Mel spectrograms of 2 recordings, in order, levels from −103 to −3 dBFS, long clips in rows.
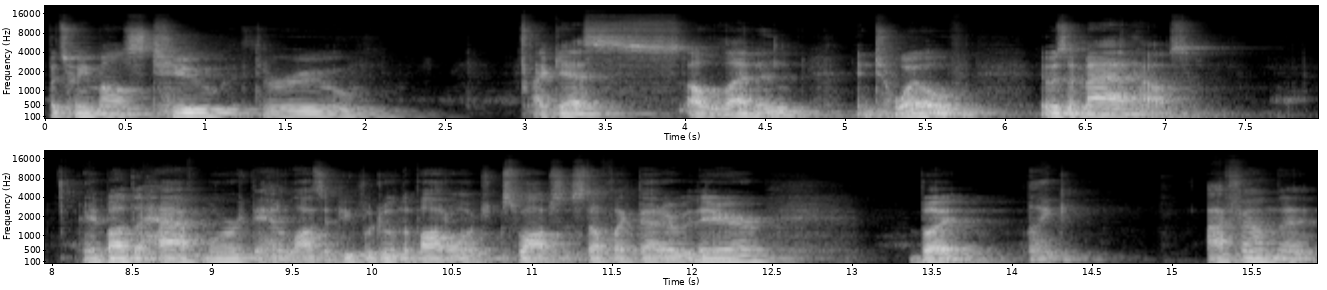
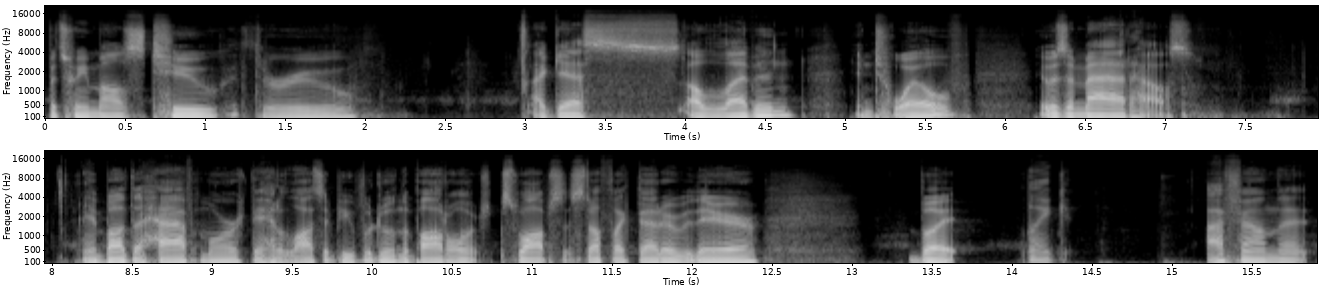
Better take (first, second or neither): second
